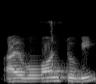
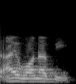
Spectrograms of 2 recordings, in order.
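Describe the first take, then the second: First: Want and to are said as separate full words. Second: Want and to are merged into one word, wanna.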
